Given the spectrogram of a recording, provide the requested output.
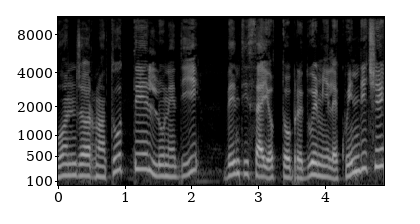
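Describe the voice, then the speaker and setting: This woman's voice is fairly low-pitched with lively intonation. She talks at a very slow pace. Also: dry, close sound with no echo. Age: 20s. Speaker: student radio host. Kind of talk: casual radio chat. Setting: radio studio. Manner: animated.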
